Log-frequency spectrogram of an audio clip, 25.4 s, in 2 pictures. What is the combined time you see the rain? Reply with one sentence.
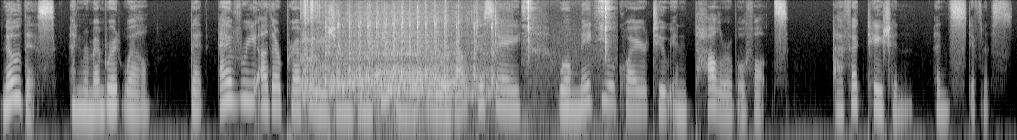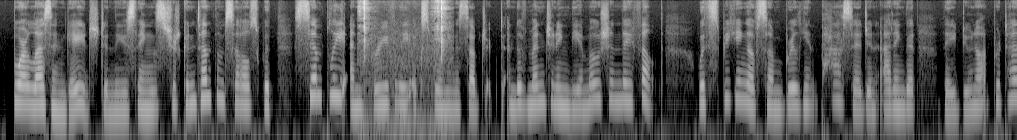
The rain can't be heard in this clip.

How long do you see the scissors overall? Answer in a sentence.
The scissors can be heard for 2 seconds in total.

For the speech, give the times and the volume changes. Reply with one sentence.
The speech can be heard from 0.0 to 25.3 s, getting quieter.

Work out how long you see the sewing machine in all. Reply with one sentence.
The sewing machine can be heard for 3 seconds in total.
